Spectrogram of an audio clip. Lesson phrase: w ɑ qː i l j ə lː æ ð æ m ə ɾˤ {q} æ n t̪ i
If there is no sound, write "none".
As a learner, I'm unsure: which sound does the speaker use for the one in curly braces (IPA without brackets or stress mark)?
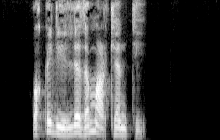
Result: k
